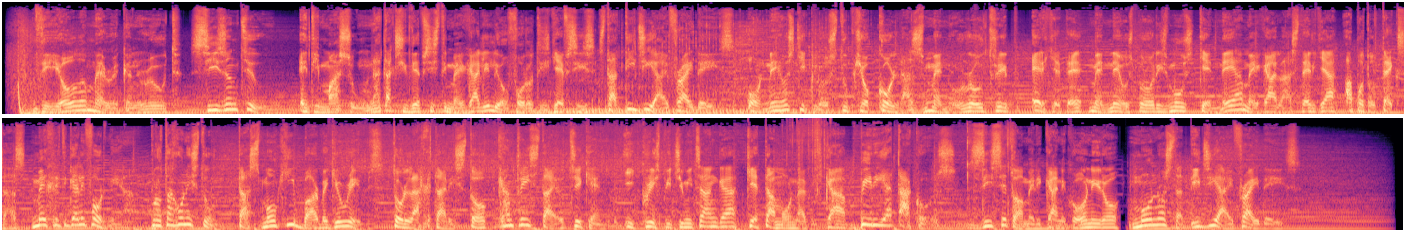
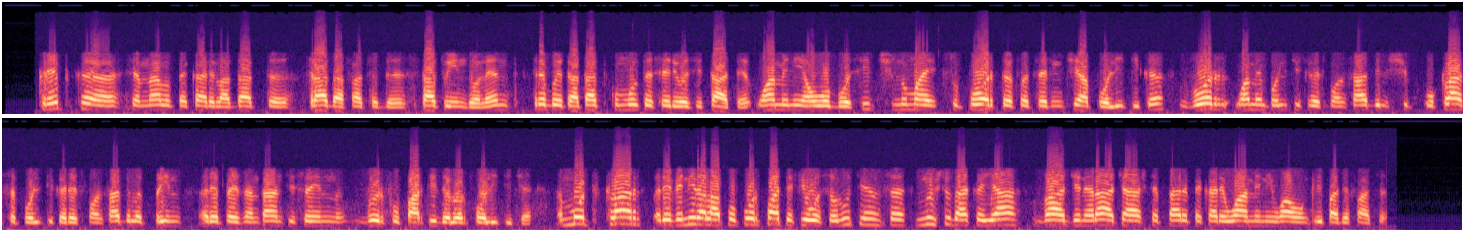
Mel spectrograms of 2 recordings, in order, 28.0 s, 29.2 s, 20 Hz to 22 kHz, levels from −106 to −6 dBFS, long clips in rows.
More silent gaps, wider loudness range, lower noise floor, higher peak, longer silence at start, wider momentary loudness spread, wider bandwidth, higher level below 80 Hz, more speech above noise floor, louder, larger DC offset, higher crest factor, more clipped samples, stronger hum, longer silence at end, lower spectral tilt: neither; about the same, 1 LU vs 3 LU; second, -34 dBFS vs -73 dBFS; first, 0 dBFS vs -4 dBFS; second, 0.05 s vs 0.35 s; second, 5 LU vs 8 LU; first, over 20 kHz vs 8.4 kHz; first, -30 dBFS vs -54 dBFS; second, 21 dB vs 56 dB; first, -14 LUFS vs -17 LUFS; first, 0.2% vs under 0.1%; about the same, 14 dB vs 14 dB; neither; neither; second, 0.25 s vs 0.75 s; second, -4 dB/octave vs -5.5 dB/octave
